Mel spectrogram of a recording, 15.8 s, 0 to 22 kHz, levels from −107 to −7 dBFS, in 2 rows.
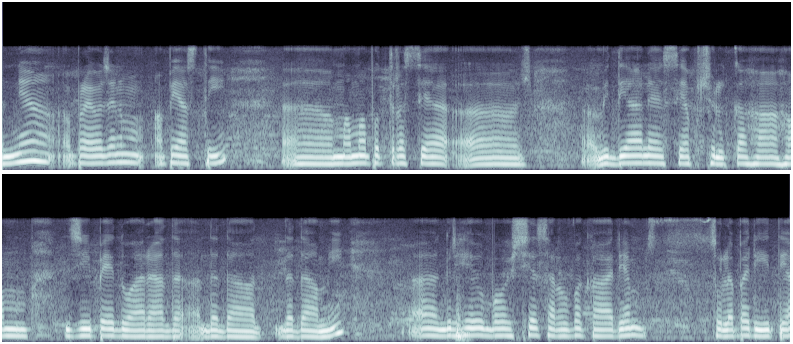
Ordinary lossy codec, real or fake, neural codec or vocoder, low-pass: none; real; none; 7.2 kHz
